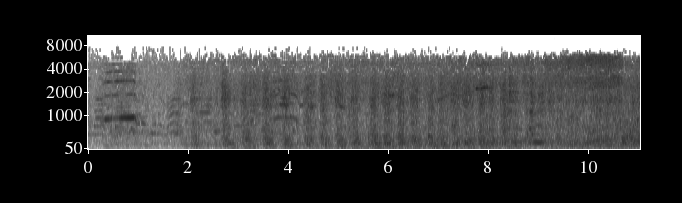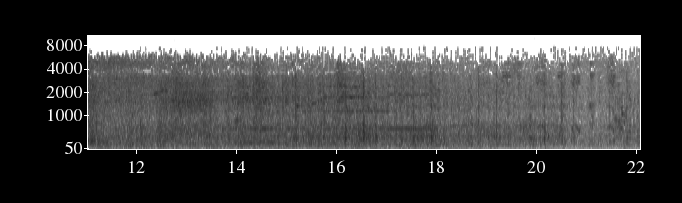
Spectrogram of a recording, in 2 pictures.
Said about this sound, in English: Great is the speed of the train. Since we left Lahore, we've gone farther than you could have walked in many days.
